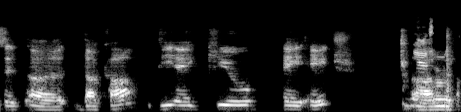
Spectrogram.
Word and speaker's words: Daqah: some names that Daqah, D-A-Q-A-H. Yes. I don't know if I'm pronouncing. Is that right, Daqah? Yes, it's da'a.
